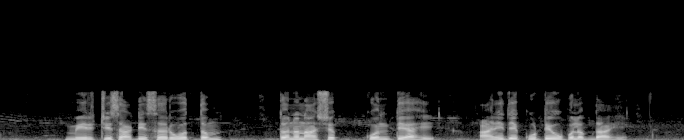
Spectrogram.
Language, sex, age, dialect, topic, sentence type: Marathi, male, 18-24, Standard Marathi, agriculture, question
